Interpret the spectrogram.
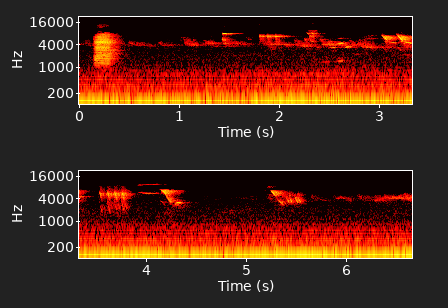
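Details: Native tūī stirring before sunrise in Manawatu, New Zealand: an opening burst of clicks, then a busy string of high chirps, short whistles and slurred notes, with a low background hum throughout.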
